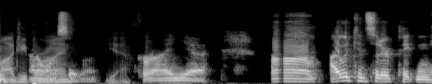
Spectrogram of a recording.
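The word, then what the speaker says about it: Perine: Perrine, yeah. I would consider picking him up. I do think there's a chance they'll split him with Chris Evans. Yeah. Maybe like a 60-40 split where Perrine gets more work, but Evans is involved.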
